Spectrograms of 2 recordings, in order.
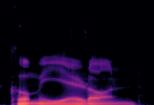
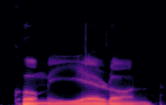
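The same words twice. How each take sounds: First: Comieron stressed on the last syllable, ron; wrong stress. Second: Comieron stressed on the second to last syllable, e; correct stress. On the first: Teacher shows the mistaken stress on the last syllable of comieron. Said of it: "not comieron". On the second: Teacher models Comieron stressed on the second to last syllable. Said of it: "the accent is on the second to last syllable". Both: Shown as a demonstration.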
